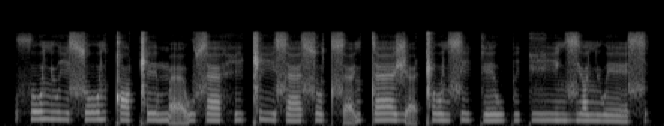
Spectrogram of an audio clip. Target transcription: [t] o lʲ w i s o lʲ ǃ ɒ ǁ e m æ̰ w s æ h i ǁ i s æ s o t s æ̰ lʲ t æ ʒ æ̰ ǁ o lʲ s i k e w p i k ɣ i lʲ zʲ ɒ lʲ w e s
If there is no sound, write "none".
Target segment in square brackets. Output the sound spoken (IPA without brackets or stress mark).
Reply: θ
